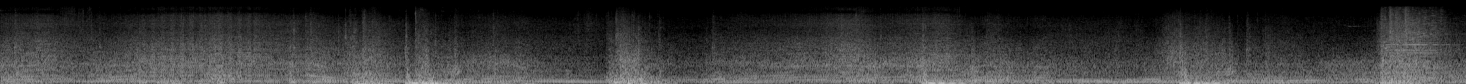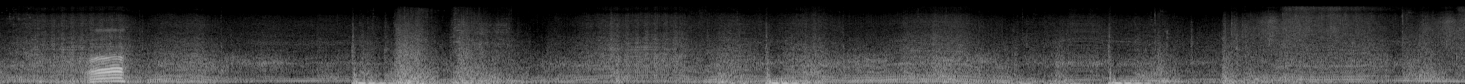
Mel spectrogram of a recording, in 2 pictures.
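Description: A car engine roars and revs while driving over rough ground.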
